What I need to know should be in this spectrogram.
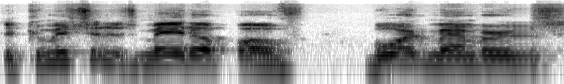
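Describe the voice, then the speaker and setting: On a very clean recording with a silent background, a man with an American accent speaks in a high, bright, sharp voice with ordinary pitch variation. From Connecticut. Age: 70s. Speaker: public commenter. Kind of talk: public comment at a meeting. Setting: board meeting. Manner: halting.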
